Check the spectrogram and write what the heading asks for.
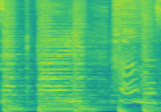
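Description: Background pop song with Japanese lyrics: a singer over band accompaniment, one note bending and wavering in pitch in the second half.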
